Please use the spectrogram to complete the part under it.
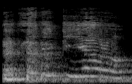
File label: Cute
